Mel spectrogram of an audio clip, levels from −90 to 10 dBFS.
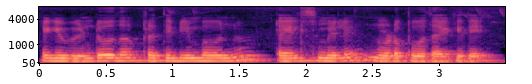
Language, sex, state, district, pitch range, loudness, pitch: Kannada, male, Karnataka, Koppal, 135-145 Hz, -13 LUFS, 140 Hz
